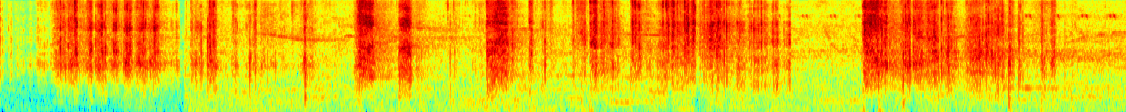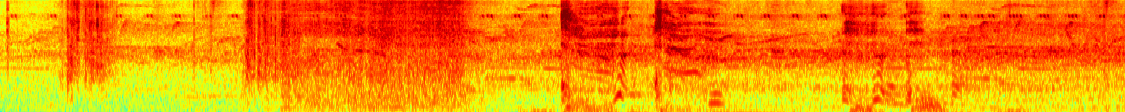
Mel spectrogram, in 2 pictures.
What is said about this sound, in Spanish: En ese momento, Lacho agarró a la víbora del pescuezo y le echó mucho humo de tabaco en su cabeza. Como Lacho no acostumbraba a fumar, comenzó a toser.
